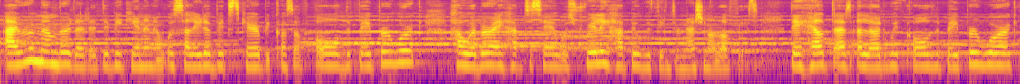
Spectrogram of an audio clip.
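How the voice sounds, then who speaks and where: A young woman from Spain talks to camera, tripping a little over her words. Her voice is fairly high, and loud music runs behind her. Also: steady tone, fast talker. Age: young adult. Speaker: exchange student.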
